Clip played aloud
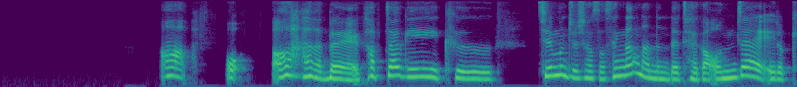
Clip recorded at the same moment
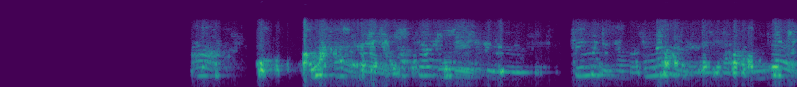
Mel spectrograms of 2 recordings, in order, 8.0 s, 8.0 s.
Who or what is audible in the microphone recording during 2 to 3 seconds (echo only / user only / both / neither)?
echo only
